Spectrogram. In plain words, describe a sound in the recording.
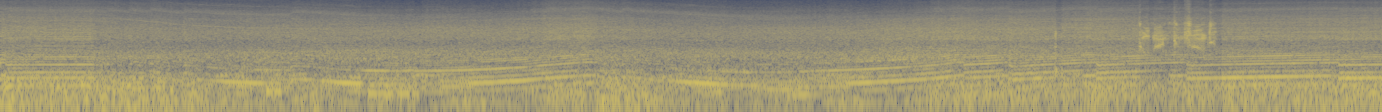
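A racing car engine whines, its pitch dropping as it slows for corners and climbing as it speeds up through the gears.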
